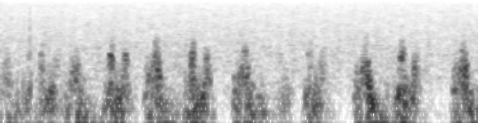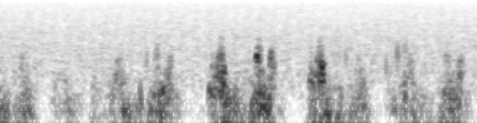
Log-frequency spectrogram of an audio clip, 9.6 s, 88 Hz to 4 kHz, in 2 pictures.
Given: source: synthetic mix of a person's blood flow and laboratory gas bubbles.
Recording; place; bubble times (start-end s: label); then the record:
Doppler ultrasound of blood flow; precordium
0.14-0.35 s: bubbles
6.15-6.26 s: bubbles
7.09-7.21 s: bubbles
7.33-7.43 s: bubbles
8.21-8.27 s: bubbles
8.61-8.87 s: bubbles
From the record:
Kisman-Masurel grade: 121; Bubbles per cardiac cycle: 1 to 2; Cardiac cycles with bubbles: 10 to 50%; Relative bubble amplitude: barely perceptible (0.100 to 0.250); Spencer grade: 2 (many but less than half of the cardiac periods contain bubble signals, singularly or in groups); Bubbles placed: only in the low amplitude regions of the cardiac cycle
